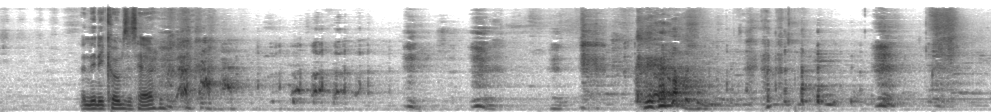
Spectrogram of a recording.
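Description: A young man speaks into a microphone, laughing as he talks.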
